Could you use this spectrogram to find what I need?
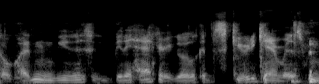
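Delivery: sarcastic muttering under breath. A tabletop player voices their character's remark as sarcastic muttering under their breath. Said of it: "super sarcastic like muttering under my breath".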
